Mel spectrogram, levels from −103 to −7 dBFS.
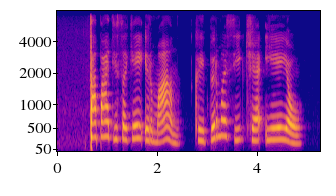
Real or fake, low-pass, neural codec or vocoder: real; 7.2 kHz; none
